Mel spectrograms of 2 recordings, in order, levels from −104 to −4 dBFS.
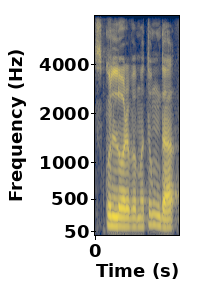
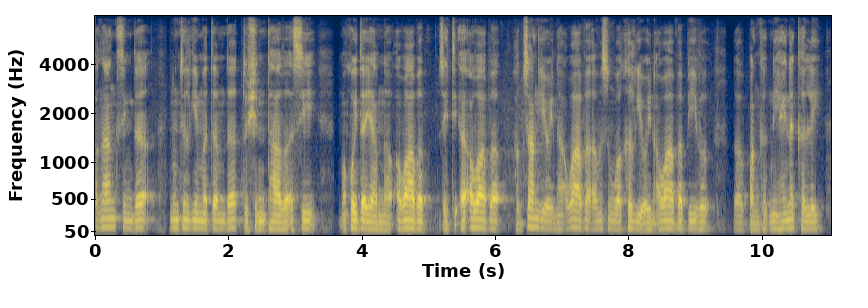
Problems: background sounds at intervals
